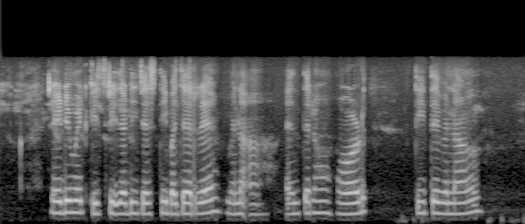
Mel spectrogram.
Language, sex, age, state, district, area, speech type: Santali, female, 18-30, West Bengal, Jhargram, rural, spontaneous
